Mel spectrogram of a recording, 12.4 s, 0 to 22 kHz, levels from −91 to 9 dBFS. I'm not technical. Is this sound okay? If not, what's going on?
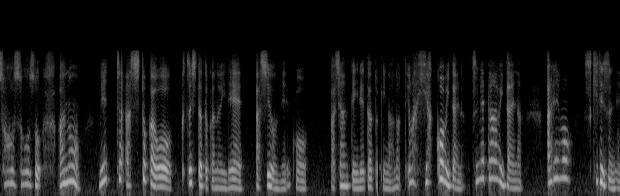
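No. There are two runs of lost AMR speech frames, at 7.54 to 7.60 s and 9.39 to 9.45 s: brief gaps where the phone stretched the preceding sound and let it fade to near silence. That differs from a clean dropout to silence.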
